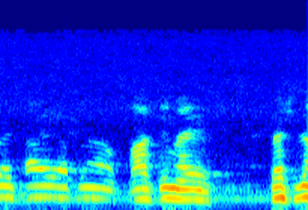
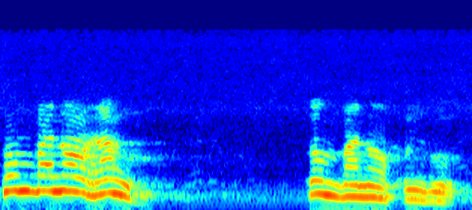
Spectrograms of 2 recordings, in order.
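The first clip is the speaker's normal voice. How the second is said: ghazal recitation; 8 dB louder than usual. Acted. Poet delivering a couplet to the gathering, ringing verse recital. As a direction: declaim the couplet to the room.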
